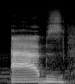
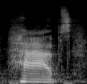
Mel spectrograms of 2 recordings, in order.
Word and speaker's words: Habs: code ABS H abs abs Habs Habs cuz in English it's not abs abs big ABS no Habs you need to pronounce the h HS it's like the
